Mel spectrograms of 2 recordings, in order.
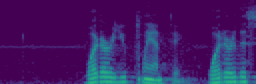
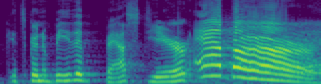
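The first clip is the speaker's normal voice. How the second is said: huge drawn-out shout; rallying shout; 4 semitones higher, 15 dB louder, slower than usual. Acted. Speaker rousing the audience for the best year, rallying shout. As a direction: yell it slowly, stretching the last word out.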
